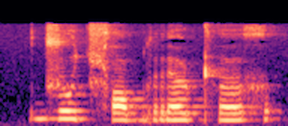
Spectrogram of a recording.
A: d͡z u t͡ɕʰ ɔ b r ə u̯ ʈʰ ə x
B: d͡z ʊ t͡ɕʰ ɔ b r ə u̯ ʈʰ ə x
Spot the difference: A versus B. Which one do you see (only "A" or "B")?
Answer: B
